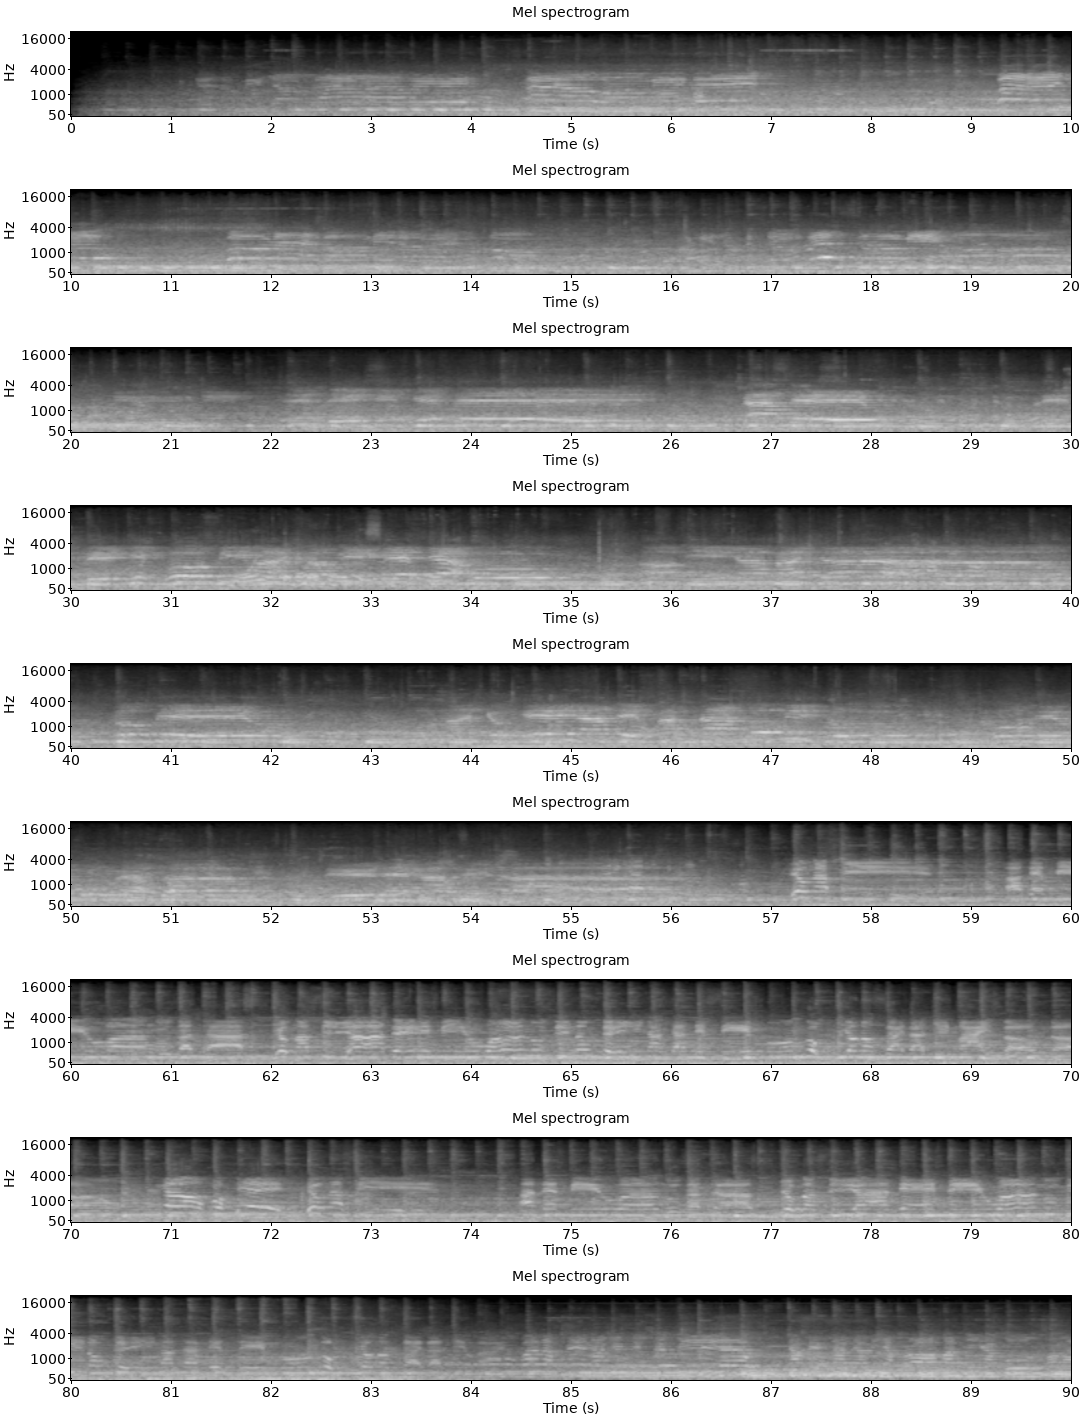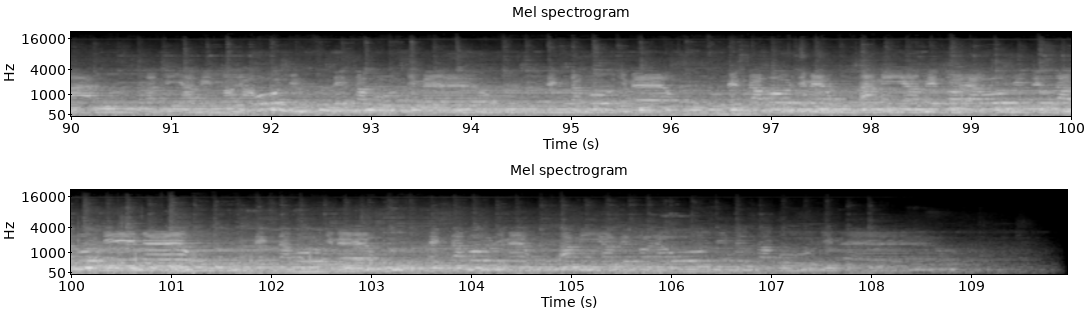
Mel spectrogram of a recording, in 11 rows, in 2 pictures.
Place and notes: Calçadão de Londrina: Músico de rua: violonista (acústico) - Músico de rua: violonista (acústico) / Street musician: guitarist ( acoustic)
Panorama sonoro: trechos de apresentações em dias distintos de um músico de rua que catava e tocava as músicas “Skyline Pigeon” de Elton John, “Tentei te esquecer” de Cesar Menotti e Fabiano, “Eu nasci há 10 mil anos atrás” de Raul Seixas e “Minha vitória tem sabor de mel”, de Damares. Algumas pessoas davam atenção e contribuíam com algum dinheiro.
Sound panorama: Excerpts from performances on different days of a street musician who used to sing and play like Elton John's "Skyline Pigeon" songs, "Tentei te esquecer" by Cesar Menotti and Fabiano, "Eu nasci há 10 mil anos atrás" by Raul Seixas and " Minha vitória tem sabor de mel" by Damares. Some people gave attention and contributions with money.
26 August 2017, ~11:00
